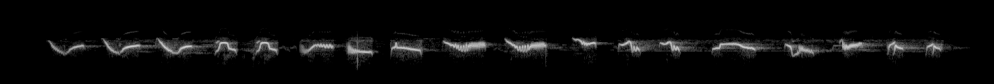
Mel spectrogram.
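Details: Pale-breasted thrush delivering a long run of about twenty varied whistled notes, many sharply down-slurred or hooked, spaced roughly half a second apart in a steady, quiet setting.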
